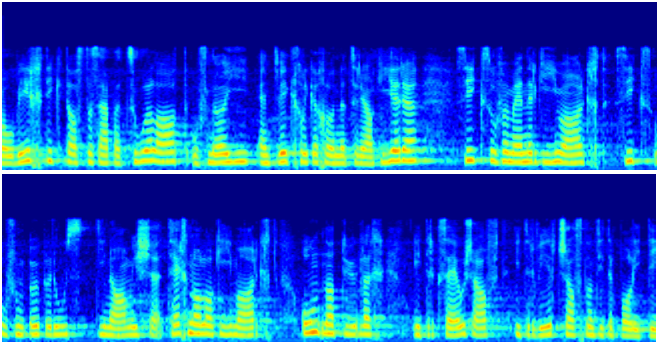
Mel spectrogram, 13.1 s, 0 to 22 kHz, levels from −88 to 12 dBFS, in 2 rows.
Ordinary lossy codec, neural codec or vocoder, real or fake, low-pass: Opus, 64 kbps; none; real; 7.2 kHz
